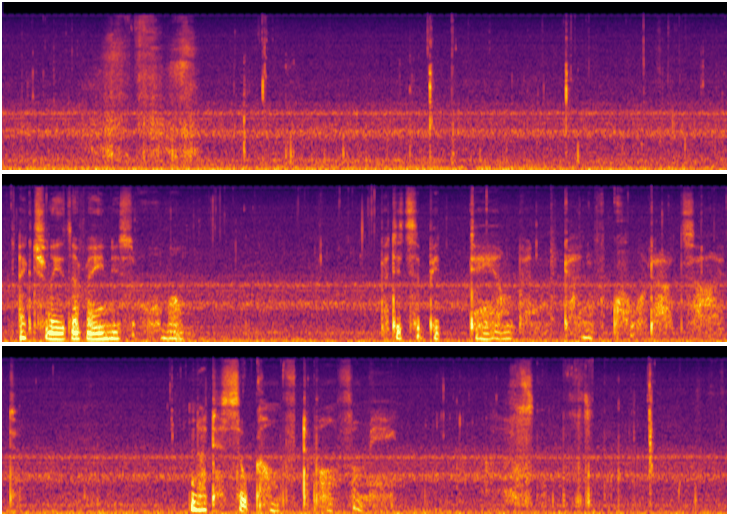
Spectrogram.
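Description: A woman eats with wet, smacking mouth sounds close to a microphone.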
